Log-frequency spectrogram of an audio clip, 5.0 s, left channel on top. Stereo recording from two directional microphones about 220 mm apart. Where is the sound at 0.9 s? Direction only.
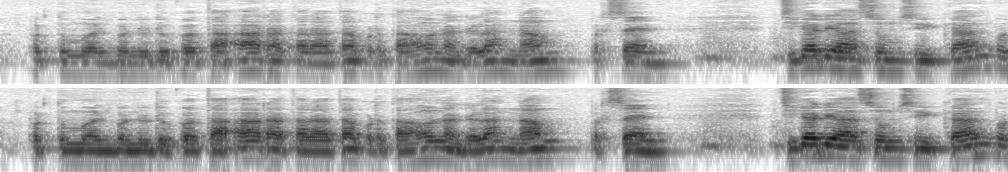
45° right (ahead or behind).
